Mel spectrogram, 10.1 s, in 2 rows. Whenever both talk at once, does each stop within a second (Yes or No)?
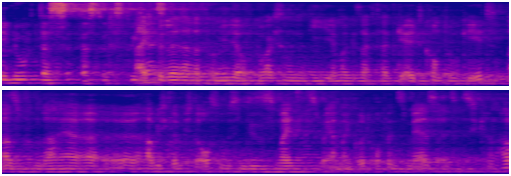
Yes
